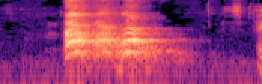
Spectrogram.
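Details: An older female Shih Tzu barking non-stop indoors after dark gives a drawn-out, harsh bark, reacting to another dog she hears outside.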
